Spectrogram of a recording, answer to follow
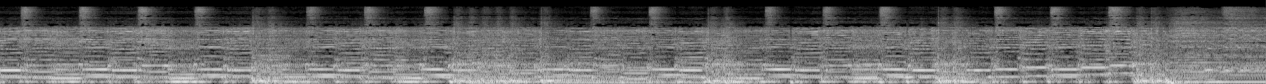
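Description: Heavy metal band playing live: electric guitar picking a repeating melodic riff over bass and drums, with cymbals struck on a steady beat. The riff gives way to a new section near the end.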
